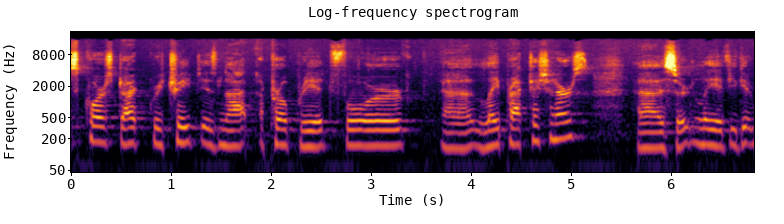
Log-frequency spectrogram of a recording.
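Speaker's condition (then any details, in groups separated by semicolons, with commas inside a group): No condition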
